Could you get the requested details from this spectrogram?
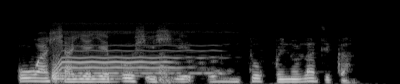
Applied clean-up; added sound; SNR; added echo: classical method Wiener filter.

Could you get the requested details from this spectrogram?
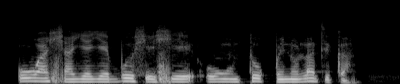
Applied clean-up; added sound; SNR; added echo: none; none; none; none.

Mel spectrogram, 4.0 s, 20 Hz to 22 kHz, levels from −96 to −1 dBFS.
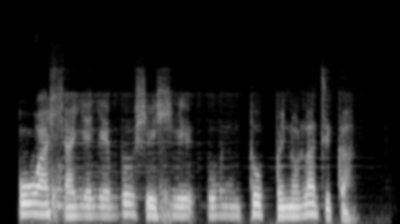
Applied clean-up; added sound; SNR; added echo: neural mask model DeepFilterNet 3.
